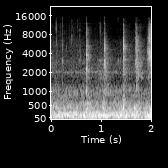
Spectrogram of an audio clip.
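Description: Steady low hum and rumble inside a vintage Otis traction elevator car, with a series of about seven light clicks as the car-panel floor buttons are pressed.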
